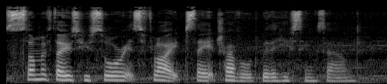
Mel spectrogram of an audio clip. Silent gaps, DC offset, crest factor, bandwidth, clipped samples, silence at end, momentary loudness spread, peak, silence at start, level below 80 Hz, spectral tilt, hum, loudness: none; under 0.1%; 22 dB; 16 kHz; under 0.1%; 0 s; 14 LU; -2 dBFS; 0.05 s; -74 dBFS; -2.5 dB/octave; none; -21 LUFS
